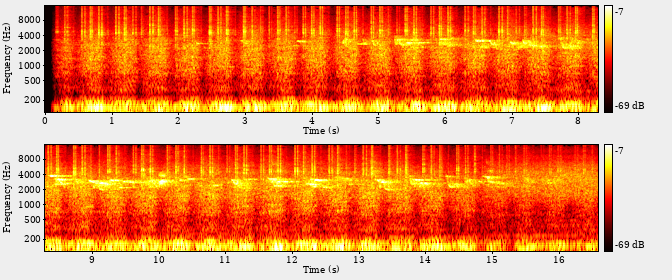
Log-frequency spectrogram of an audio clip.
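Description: Ceiling fan running, with a low steady hum and a rhythmic ticking several times a second from the turning blades. Short high chirps sound over it from about four seconds in.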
